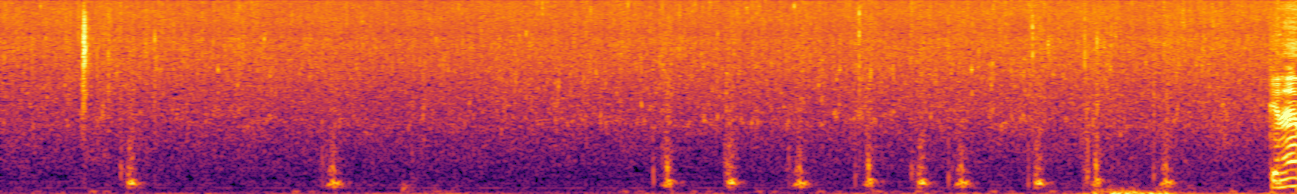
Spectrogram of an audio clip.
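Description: Hands grip and scrape against rock with soft thuds as someone climbs.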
